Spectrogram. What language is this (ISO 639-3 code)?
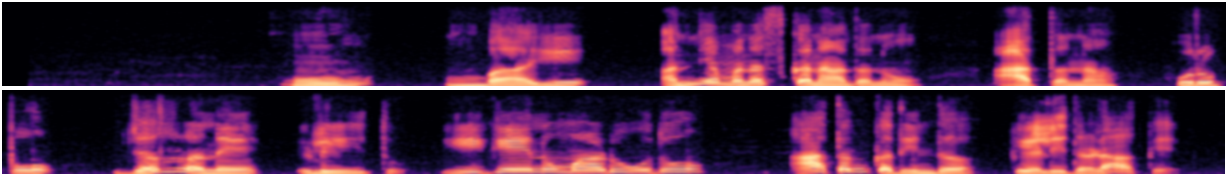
kan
